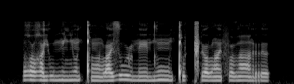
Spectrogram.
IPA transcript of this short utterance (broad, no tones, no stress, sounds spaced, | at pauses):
ʁ u ʁ ə j u ŋ ẽ ʎ õ ǃ õ lˠ e z uː ɭ n ẽː d ũː ǃ u ǁ ʏ lˠ ẽ f u ðˤ ãː r ə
